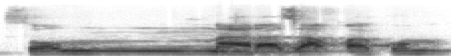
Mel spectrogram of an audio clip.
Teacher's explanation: میم کے اوپر تشدید ہے، تو تشدید میم اور نون پہ جب بھی آئے گی تو غنہ ہوگا، زیادہ غنہ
